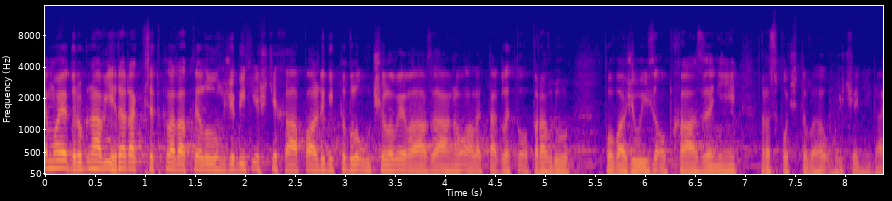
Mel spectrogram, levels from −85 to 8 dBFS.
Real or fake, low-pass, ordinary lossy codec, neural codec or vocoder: fake; 14.4 kHz; AAC, 96 kbps; codec, 44.1 kHz, 7.8 kbps, DAC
